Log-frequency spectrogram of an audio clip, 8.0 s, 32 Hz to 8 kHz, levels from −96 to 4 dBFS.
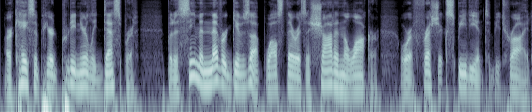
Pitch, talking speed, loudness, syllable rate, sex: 100 Hz, 205 wpm, -20 LUFS, 5.8 syllables/s, male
